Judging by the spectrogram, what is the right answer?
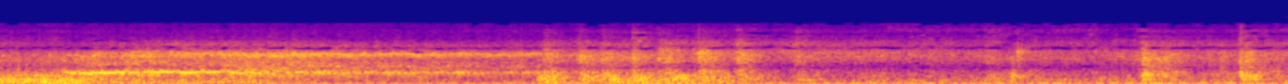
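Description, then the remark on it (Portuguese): A car's engine and road noise drone steadily, then the pitch drops and the rumble eases as the car pulls over to stop beside a broken-down car, leaving a quieter idle with a few soft clunks. “Parece que seu carro enguiçou e precisa de ajuda. Vamos ver. Vou parar.”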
